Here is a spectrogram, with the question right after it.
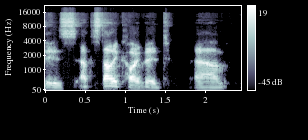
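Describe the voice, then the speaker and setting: A man with a strong Australian accent, dry and close with no echo. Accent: Australian, strong regional. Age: adult. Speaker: esports coach. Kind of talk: presentation.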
